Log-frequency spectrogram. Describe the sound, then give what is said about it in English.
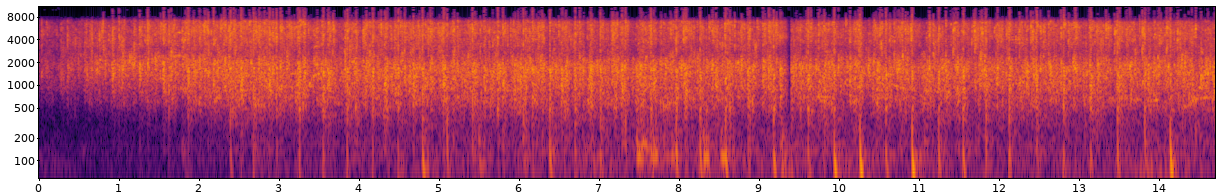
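A large audience breaks into a sustained, loud round of applause for Ted Harris, a dense steady wash of clapping that holds at full strength for about fifteen seconds without any voices rising above it. “We'll let you listen to the round of applause for Ted.”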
